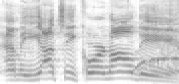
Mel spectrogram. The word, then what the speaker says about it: Emayatzy Corinealdi: watch new episodes Tuesdays on Hulu please welcome amiyatzi coronaldi I hope I pronounced your name correctly you pronounce my name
